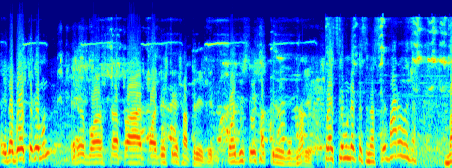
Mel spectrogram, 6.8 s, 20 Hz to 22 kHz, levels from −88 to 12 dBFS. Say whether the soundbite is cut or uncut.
cut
